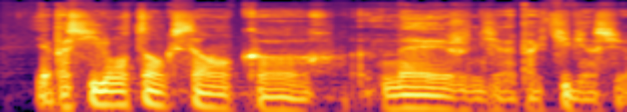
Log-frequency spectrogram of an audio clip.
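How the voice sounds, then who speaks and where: Noticeable background noise sits behind a man's voice. His pitch is very deep and low, and his pace moderate. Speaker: actor and theatre director. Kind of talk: interview answer. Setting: studio.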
